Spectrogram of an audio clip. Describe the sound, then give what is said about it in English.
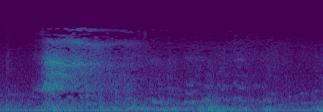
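A single deep inhalation during a guided group meditation: a soft, breathy rush swells early on, then settles into a low, steady background hush. “Together we all take a deep breath.”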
